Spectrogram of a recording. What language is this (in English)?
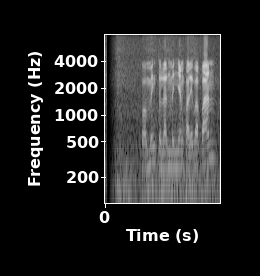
Javanese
